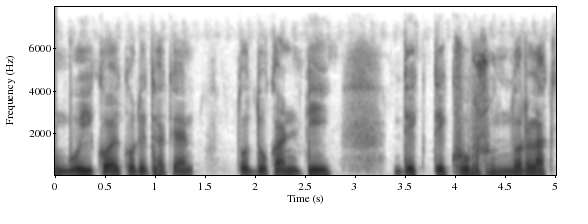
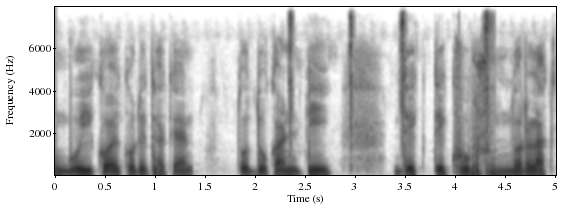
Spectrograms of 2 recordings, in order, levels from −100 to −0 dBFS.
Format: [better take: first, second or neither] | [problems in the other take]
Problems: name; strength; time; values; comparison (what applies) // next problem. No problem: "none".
first | background sound (Fire); 11 dB below the speech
